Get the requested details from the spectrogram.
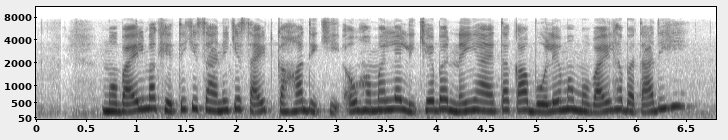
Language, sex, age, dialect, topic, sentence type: Chhattisgarhi, female, 18-24, Central, agriculture, question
